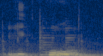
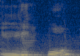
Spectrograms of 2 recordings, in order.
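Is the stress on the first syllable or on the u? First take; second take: the u; first syllable. First: The stress is on the u, as a separate syllable. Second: The stress is on the first syllable, li. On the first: "y en ese caso la vocal cerrada lleva la mayor fuerza de voz" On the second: "Se puede pronunciar como licuo. En la vocal cerrada está la mayor fuerza de voz"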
